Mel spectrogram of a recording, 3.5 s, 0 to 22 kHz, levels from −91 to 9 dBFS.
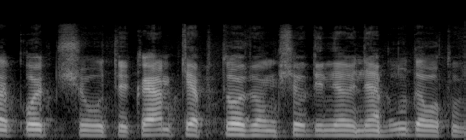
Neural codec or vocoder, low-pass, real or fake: codec, 24 kHz, 1 kbps, SNAC; 10.8 kHz; fake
